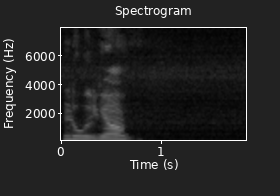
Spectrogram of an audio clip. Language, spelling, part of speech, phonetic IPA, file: Italian, luglio, noun, [ˈluʎʎo], It-luglio.ogg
